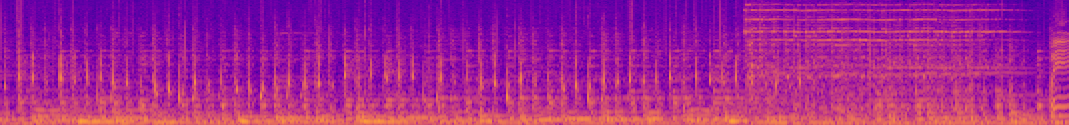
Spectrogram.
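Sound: alarm clock bell ringing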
